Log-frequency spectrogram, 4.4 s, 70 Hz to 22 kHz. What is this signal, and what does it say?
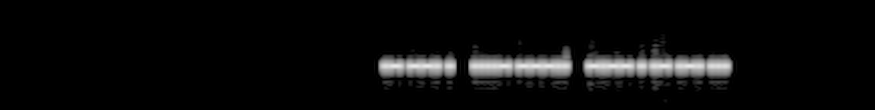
Morse code, heard as a keyed tone, about 80 wpm, 700 Hz. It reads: AGE 48 YEARS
